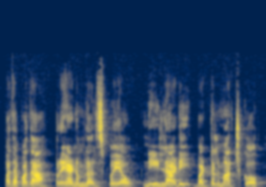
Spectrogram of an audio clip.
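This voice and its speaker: A woman reading the part of a young wife who scolds her old friend fondly and briskly, in a flat, even voice. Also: medium pitch, natural voice. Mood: scolding.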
